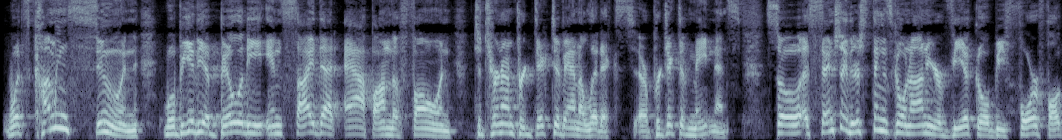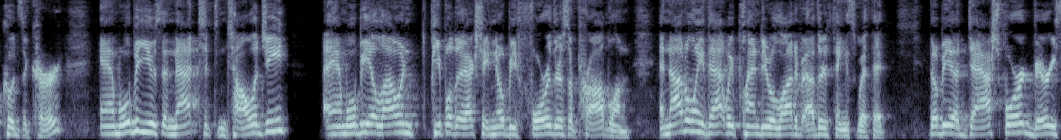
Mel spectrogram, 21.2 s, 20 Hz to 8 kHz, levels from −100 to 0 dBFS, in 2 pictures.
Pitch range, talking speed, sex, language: 140-175 Hz, 205 wpm, male, English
